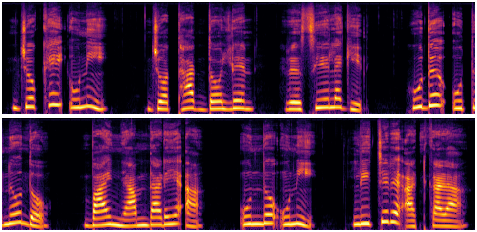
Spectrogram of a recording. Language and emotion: Santali, sad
